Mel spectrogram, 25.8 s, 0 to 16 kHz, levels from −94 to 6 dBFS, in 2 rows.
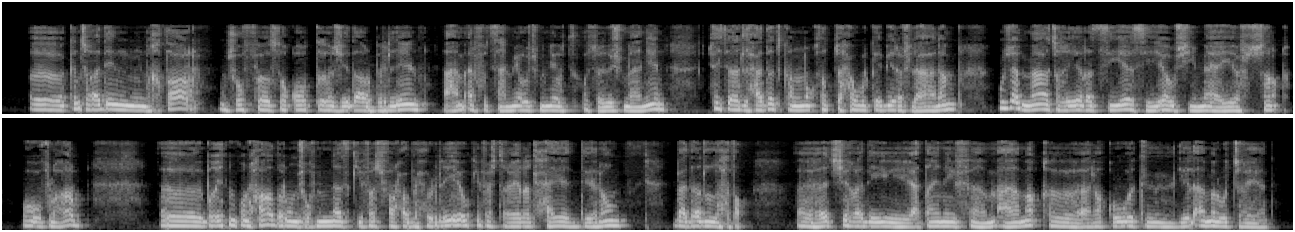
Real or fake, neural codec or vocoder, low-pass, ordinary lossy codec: fake; codec, 16 kHz, 16 kbps, FunCodec, trained on LibriTTS, 50 frames a second; 7.2 kHz; MP3, 48 kbps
